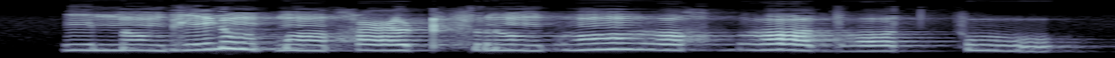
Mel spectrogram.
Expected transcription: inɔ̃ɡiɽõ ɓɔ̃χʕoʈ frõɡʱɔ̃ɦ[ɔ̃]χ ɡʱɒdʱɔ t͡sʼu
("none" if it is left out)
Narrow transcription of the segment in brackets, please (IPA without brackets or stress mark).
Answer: ɔ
